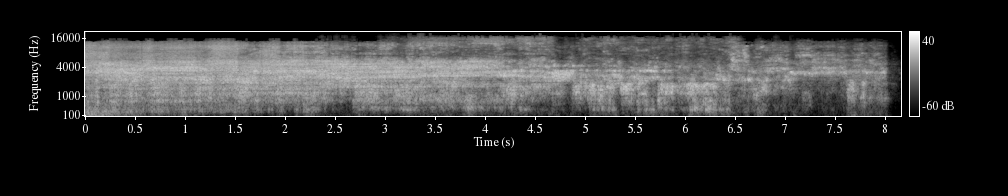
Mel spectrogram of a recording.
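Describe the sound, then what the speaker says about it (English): Compressed air blasts loudly and steadily around the port injectors of an Audi RS3/TTRS engine, a harsh close hiss that tapers slightly before cutting off abruptly at the end. "I like to blow some compressed air in where the injectors are"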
